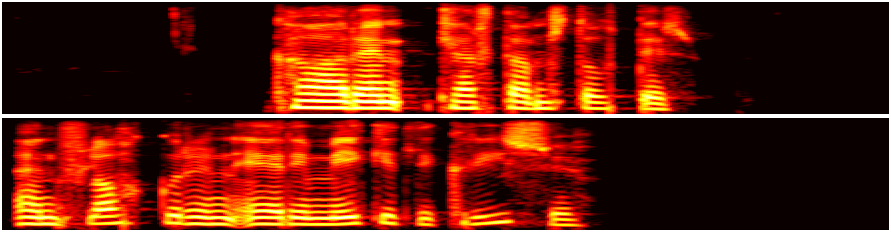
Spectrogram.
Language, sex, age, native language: Icelandic, female, 50-59, Icelandic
